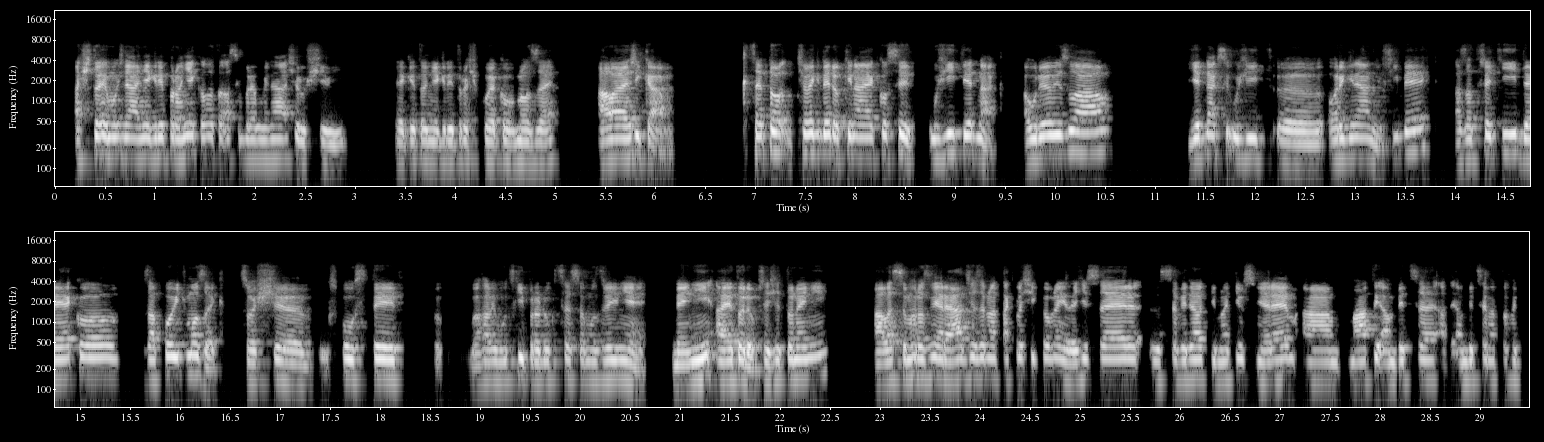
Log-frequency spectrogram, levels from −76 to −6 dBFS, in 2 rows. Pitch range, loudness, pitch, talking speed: 130-150 Hz, -18 LUFS, 140 Hz, 165 wpm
